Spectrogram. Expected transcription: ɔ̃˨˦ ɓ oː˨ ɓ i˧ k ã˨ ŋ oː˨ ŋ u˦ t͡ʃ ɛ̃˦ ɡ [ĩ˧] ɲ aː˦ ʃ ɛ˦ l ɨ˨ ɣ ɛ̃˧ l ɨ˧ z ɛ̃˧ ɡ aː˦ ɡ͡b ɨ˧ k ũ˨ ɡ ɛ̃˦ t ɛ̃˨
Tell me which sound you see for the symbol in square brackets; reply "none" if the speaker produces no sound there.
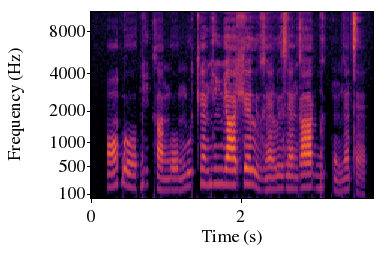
ĩ˦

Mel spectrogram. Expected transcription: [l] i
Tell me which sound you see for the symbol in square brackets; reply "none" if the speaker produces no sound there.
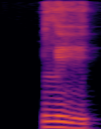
l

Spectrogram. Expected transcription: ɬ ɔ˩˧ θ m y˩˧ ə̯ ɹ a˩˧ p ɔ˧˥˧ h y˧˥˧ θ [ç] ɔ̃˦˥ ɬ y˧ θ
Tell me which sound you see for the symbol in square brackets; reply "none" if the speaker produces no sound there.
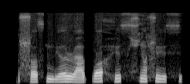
ç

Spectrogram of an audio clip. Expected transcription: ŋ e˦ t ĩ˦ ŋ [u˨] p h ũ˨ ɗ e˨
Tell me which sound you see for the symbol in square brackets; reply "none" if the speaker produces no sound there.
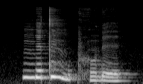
u˨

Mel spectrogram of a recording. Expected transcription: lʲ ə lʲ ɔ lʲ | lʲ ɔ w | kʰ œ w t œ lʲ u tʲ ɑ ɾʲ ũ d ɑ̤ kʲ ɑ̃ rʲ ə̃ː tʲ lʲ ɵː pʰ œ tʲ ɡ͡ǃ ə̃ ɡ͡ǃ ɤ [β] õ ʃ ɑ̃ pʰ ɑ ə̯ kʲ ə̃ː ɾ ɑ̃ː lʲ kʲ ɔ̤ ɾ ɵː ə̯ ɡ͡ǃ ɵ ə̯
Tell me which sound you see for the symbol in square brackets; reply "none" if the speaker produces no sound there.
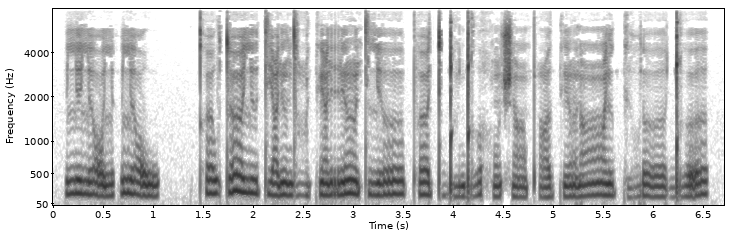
h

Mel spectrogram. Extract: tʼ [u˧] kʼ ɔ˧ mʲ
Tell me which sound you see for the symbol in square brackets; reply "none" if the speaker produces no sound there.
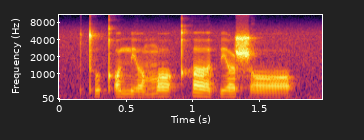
u˧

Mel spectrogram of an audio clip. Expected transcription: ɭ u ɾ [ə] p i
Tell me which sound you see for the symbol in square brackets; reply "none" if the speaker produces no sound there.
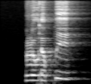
ə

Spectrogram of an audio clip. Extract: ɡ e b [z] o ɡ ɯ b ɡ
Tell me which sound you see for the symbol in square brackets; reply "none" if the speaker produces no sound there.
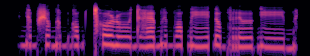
ʃ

